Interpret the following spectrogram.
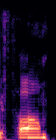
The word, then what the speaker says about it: thumb: Many learners pronounce the B in thumb but it is silent. Oh. So we say thumb without the B sound.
